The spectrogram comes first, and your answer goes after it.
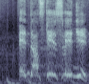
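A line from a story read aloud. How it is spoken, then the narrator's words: Shrill squeal. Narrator (Russian): взвизгнул бригадный генерал Хухуев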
